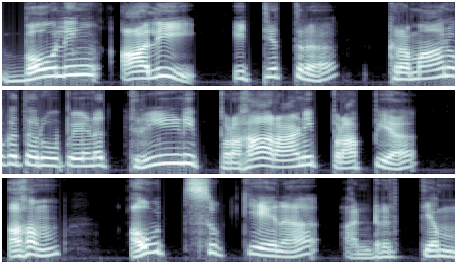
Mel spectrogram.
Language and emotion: Sanskrit, happy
